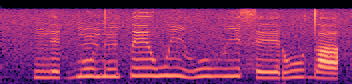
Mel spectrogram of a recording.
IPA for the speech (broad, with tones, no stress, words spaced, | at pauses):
ŋe˨ ɡ͡bũ˦dĩ˦ peː˦ wi˦˨vu˦vi˦seː˨ ɾuː˦da˨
